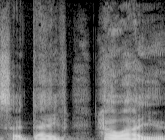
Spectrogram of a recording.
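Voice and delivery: soothing, slow, unhurried, genuinely calming voice. Retelling how the other speaker greeted him: imitating a real calming voice. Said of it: "in this real calming voice".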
